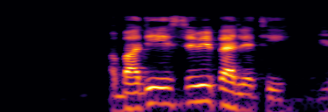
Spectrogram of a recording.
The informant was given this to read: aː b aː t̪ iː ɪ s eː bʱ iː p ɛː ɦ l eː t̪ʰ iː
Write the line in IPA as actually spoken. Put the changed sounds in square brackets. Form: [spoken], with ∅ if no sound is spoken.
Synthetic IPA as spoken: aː b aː [d̪] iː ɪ s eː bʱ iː p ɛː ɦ l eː t̪ʰ iː

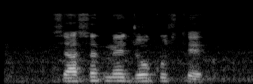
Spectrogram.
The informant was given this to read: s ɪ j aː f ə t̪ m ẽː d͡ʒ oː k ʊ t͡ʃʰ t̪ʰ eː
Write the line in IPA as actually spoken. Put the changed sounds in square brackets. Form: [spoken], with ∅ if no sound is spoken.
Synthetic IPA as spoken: s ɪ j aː [s] ə t̪ m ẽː d͡ʒ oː k ʊ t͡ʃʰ t̪ʰ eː

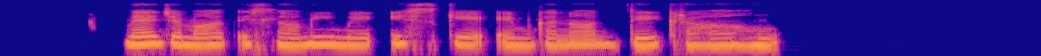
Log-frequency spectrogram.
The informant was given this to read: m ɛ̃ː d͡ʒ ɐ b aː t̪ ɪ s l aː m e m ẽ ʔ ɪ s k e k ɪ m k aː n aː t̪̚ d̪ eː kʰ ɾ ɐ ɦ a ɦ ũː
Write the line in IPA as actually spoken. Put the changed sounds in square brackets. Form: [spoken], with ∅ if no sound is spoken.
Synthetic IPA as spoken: m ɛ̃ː d͡ʒ ɐ [m] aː t̪ ɪ s l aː m [i] m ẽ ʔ ɪ s k e [ʔ] ɪ m k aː n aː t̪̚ d̪ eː kʰ ɾ ɐ ɦ a ɦ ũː

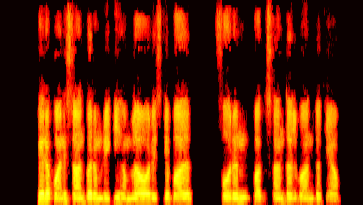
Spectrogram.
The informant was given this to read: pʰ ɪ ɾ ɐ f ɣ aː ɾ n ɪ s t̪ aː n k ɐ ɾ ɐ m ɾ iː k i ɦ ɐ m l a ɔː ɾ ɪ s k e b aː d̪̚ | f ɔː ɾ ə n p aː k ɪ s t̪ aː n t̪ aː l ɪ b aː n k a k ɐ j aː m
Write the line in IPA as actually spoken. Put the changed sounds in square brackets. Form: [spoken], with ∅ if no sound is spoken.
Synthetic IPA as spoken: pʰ ɪ ɾ ɐ f ɣ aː [∅] n ɪ s t̪ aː n [p] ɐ ɾ ɐ m ɾ iː k i ɦ ɐ m l a ɔː ɾ ɪ s k e b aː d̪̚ | f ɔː ɾ ə n p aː k ɪ s t̪ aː n t̪ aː l ɪ b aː n k a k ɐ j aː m

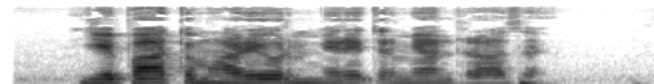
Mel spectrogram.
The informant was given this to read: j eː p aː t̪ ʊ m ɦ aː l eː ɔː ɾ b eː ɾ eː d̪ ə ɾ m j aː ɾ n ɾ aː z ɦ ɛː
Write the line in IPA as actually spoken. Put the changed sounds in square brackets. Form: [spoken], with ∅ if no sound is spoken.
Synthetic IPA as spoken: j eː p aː t̪ ʊ m ɦ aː [ɾ] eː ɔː ɾ [m] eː ɾ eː d̪ ə ɾ m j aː [∅] n ɾ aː z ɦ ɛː

